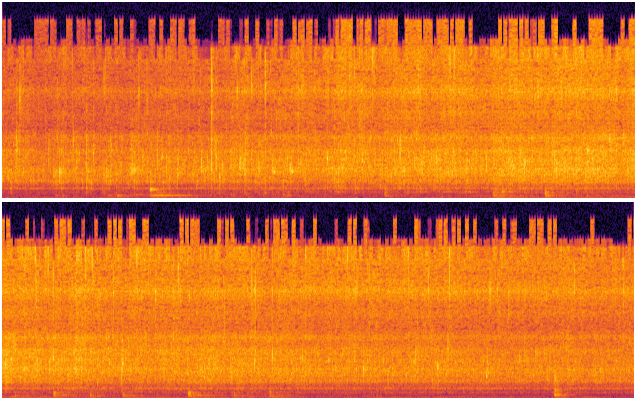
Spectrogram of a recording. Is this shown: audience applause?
no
